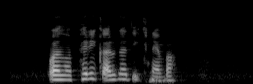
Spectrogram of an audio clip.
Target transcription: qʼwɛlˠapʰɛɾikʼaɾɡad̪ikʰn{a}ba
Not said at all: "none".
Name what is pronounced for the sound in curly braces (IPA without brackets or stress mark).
ɛ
